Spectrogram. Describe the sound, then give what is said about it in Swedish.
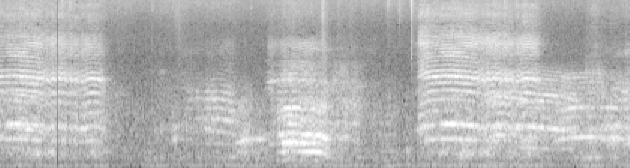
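Sheep of a flock bleat repeatedly and loudly in a video posted on TikTok, several wavering cries overlapping one after another with short dips between them. “I en annan film som lagts upp på TikTok-kontot har ett begravningståg klippts ihop med bilder på en fårskock och bräkande läten.”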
